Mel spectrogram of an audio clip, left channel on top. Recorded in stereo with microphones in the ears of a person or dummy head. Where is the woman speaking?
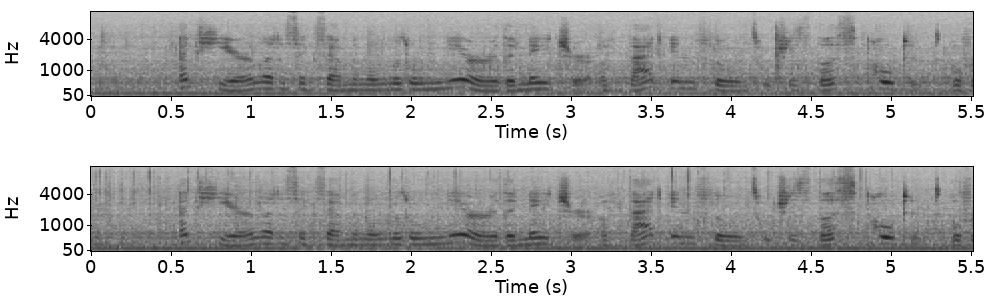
10° left (ahead or behind); by 5.5 s 15° right (ahead or behind).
